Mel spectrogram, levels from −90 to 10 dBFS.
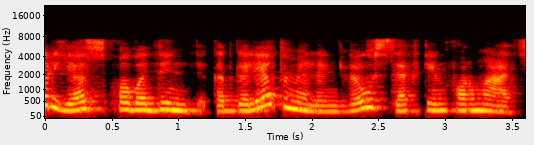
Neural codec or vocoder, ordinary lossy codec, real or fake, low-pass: none; AAC, 32 kbps; real; 7.2 kHz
